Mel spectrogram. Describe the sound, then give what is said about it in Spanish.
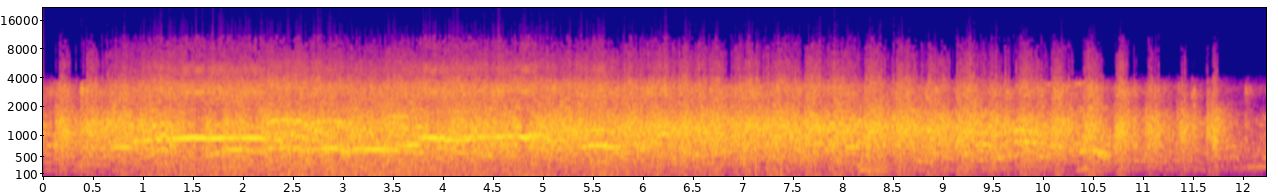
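Loud applause welcomes a speaker at a Catholic formation talk. Dense clapping mixes with cheers and whoops, stays strong for most of the stretch, then thins slightly toward the end. “Recibimos con un fuerte aplauso.”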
